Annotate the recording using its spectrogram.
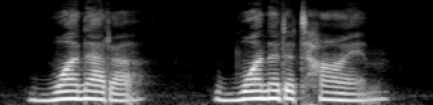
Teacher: We don't say a, we use the schwa sound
